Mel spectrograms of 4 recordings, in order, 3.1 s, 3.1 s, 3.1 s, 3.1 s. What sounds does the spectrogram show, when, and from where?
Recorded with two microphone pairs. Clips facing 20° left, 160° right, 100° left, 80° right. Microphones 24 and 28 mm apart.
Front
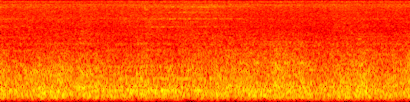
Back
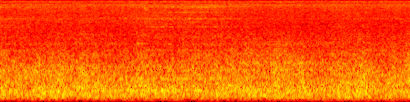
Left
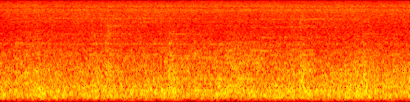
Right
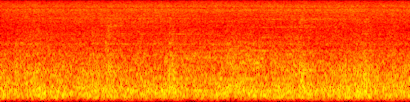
Only background noise.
